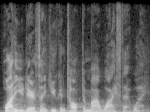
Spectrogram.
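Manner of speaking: low, controlled retold rebuke; a hint of quiet, stern dad; serious father. Father confronting his son about his wife, quietly serious. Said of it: "then I knew it was serious".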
